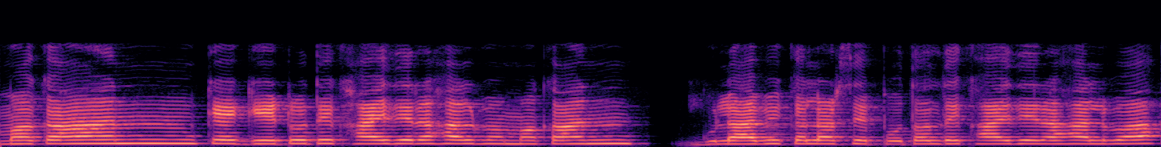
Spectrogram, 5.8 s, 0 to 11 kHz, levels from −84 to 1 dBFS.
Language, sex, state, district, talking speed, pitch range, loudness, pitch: Bhojpuri, female, Uttar Pradesh, Deoria, 165 wpm, 255-275 Hz, -17 LUFS, 265 Hz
